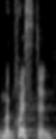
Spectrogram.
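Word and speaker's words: McQuiston: McQuisten, you are now recognized. Thank you. Am I pronouncing your name correctly? McQuisten, yes.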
